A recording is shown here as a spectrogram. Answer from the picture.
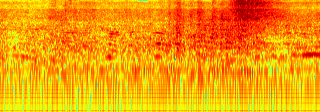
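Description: A steady low engine-like hum with faint voices of people talking in the background.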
